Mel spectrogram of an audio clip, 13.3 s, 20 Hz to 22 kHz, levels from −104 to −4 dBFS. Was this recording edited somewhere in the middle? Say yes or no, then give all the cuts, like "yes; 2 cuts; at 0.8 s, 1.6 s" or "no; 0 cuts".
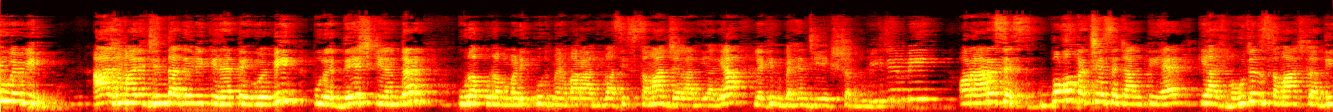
yes; 1 cut; at 9.1 s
